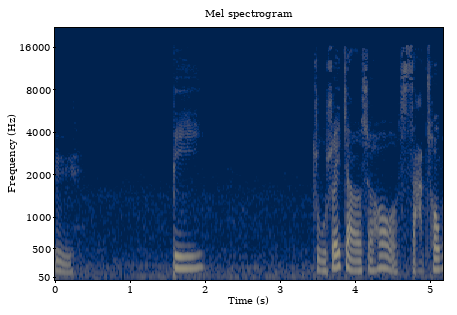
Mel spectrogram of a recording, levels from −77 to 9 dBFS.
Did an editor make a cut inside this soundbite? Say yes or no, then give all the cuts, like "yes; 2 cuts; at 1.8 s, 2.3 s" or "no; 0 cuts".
no; 0 cuts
